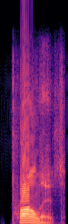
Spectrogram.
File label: "prolate", American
